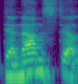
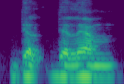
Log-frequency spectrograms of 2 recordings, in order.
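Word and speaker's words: Den Amstel: Maybe, I know Rhonda Lane doesn't have the number, but tell Jagdeer that the correct pronunciation for Denanstel is Denanstel, not Delemstel.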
